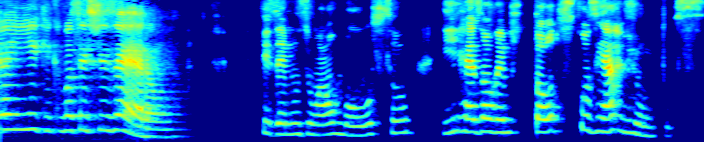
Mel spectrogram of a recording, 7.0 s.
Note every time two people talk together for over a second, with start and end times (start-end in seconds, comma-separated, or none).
none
